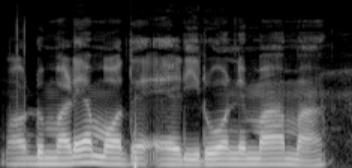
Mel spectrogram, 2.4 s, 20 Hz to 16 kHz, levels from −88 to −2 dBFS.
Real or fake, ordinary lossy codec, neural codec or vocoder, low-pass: real; none; none; 14.4 kHz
